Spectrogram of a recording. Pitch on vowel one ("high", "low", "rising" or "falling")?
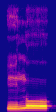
low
